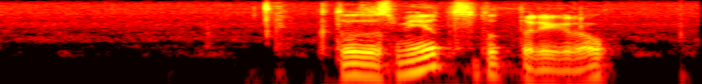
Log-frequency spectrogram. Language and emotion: Russian, positive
